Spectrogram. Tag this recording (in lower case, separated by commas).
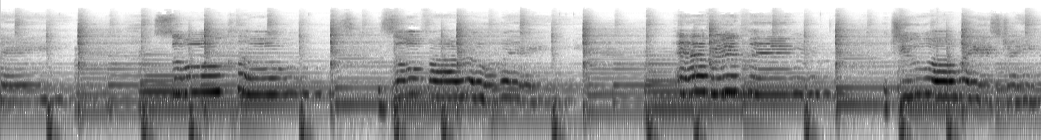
music, female singing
